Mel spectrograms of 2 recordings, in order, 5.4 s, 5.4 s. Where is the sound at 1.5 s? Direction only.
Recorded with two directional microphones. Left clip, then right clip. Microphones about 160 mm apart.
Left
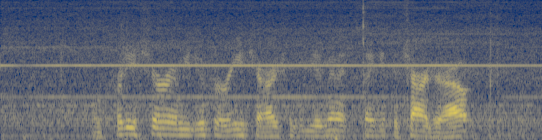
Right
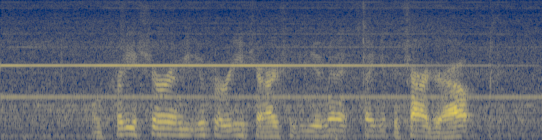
35° left (ahead or behind).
